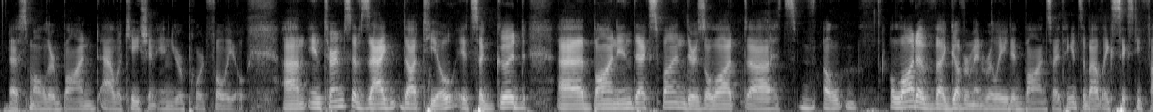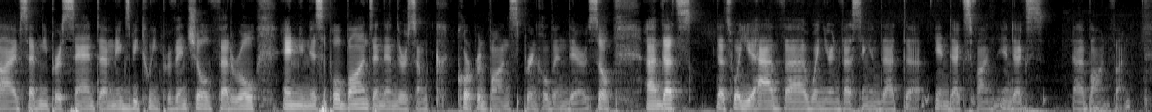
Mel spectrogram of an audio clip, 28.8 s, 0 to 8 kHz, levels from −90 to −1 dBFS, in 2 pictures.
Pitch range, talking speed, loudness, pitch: 95-115 Hz, 160 wpm, -28 LUFS, 100 Hz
